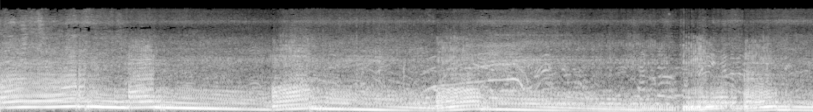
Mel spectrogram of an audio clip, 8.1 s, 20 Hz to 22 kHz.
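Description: Engine of a Toyota MR2 Spyder revved over and over, its pitch climbing and dropping about every second and a half.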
